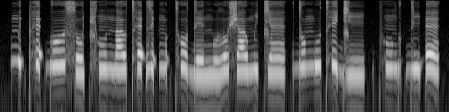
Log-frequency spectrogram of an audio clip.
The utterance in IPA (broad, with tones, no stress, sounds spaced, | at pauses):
m ɪ˦ ʔ pʰ ɛ˦ ʔ ɡ o˦ ʊ̯ s o˨ t͡ɕʰ ũ˦ n a˦ ʊ̯ tʰ ɛ˦ ʔ z ɪ˦ ʔ ŋ ʊ˦ ʔ tʰ o˦˨ d e˨ ɪ̯ ŋ u˨ l o˦ ʃ a˦ ʊ̯ m i˦˨ t͡ɕ ɛ˦ | d o˦ m u˦ tʰ e˦˨ d͡ʑ i˨ | pʰ ũ˦ ɡ ʊ˦ ʔ d i˦ ʔ ɛ˦˨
